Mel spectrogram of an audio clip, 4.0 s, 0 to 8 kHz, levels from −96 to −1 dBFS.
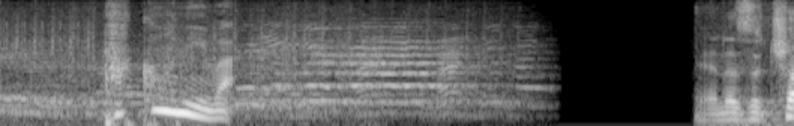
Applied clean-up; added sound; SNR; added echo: none; none; none; none.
